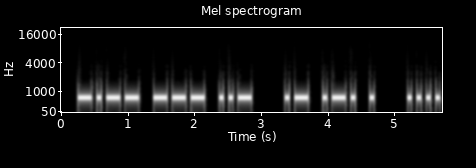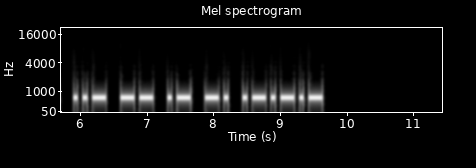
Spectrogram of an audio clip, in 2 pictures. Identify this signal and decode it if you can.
Morse code, heard as a keyed tone, about 17 wpm, 700 Hz. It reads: YOU ARE HUMAN.
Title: Sentences from Top 600 Words 17wpm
